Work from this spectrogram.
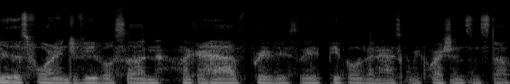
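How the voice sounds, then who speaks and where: A quiet man with a very deep, low voice and monotone, flat intonation, over noticeable background noise. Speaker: home grower vlogger. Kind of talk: casual tutorial vlog. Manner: speaking under breath, quiet.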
